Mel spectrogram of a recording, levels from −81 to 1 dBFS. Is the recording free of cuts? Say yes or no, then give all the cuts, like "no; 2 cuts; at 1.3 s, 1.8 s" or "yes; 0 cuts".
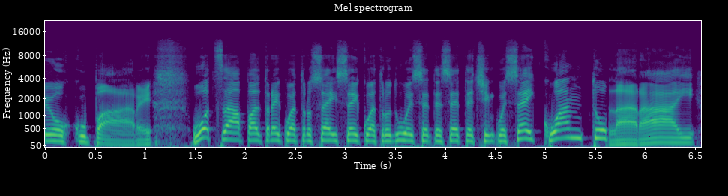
no; 1 cut; at 5.6 s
